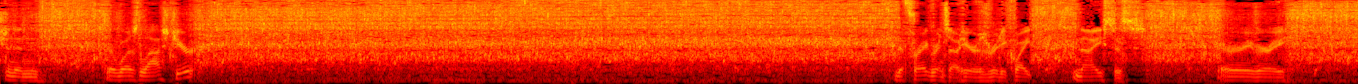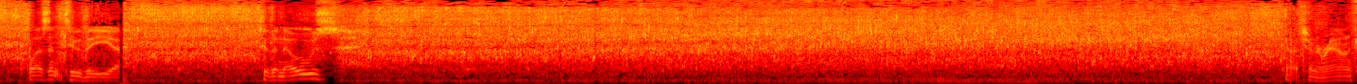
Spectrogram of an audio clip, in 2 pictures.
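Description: Water trickles steadily over rocks into a small pool.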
